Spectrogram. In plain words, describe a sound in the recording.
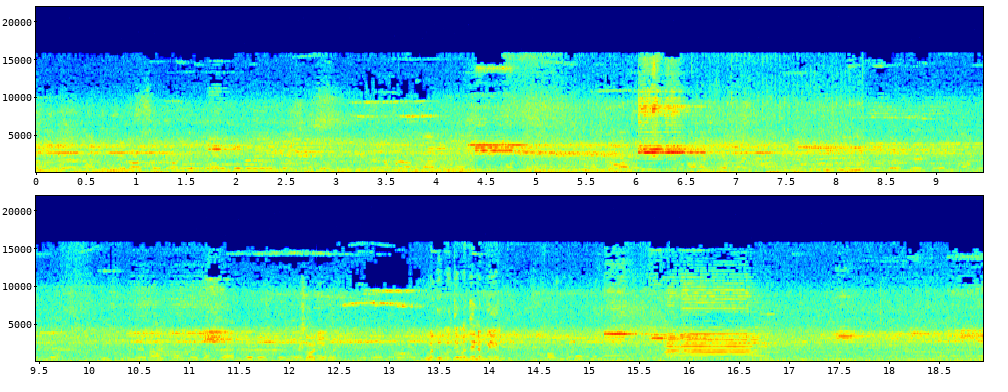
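Several voices talk over each other outdoors.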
